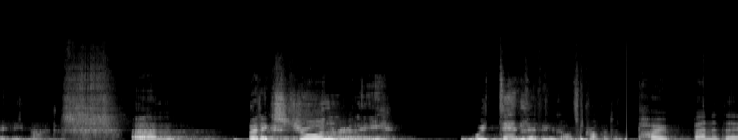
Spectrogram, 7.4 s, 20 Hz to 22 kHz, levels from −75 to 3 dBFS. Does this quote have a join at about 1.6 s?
no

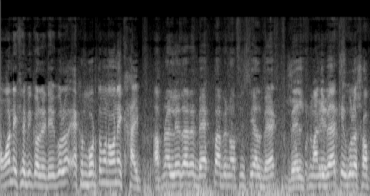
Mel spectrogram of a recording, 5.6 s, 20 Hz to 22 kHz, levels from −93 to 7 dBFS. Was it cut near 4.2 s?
yes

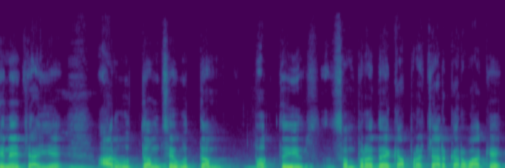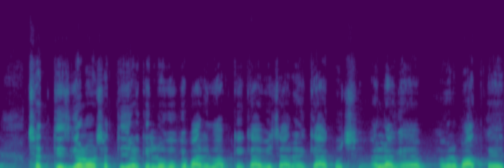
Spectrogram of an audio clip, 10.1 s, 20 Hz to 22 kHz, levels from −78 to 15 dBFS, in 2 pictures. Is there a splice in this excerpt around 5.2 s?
yes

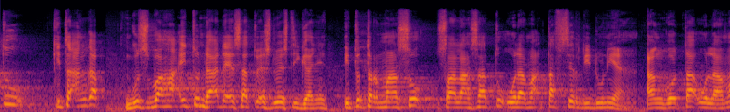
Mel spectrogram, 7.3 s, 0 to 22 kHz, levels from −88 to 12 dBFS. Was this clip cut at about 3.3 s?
yes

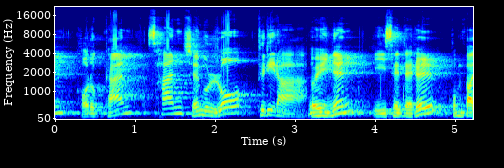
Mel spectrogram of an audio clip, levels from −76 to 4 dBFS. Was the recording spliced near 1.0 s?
no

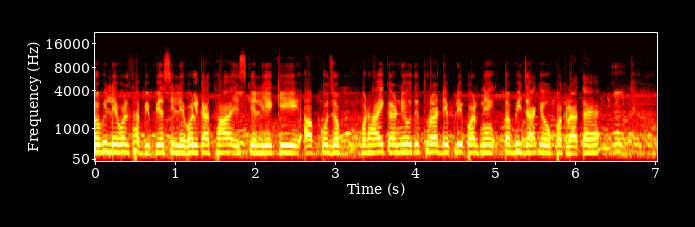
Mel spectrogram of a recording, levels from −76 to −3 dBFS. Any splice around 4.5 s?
no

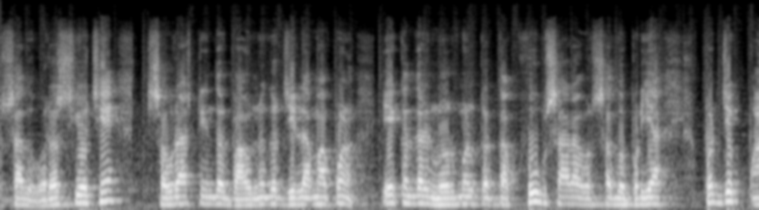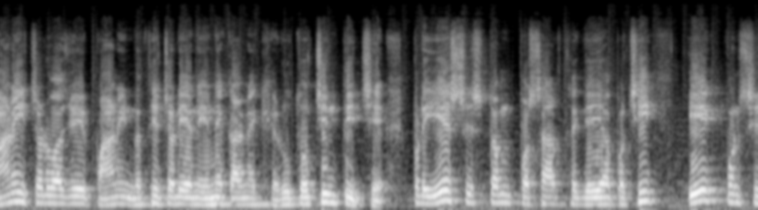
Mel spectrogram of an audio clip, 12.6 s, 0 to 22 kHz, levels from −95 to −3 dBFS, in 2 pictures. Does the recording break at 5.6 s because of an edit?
yes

